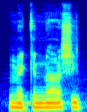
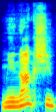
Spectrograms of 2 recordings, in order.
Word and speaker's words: Meenakshi: Mekanashi Minak. How do you pronounce that? Meenakshi Temple.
